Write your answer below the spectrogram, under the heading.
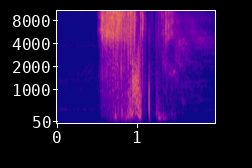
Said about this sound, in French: À tes souhaits.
